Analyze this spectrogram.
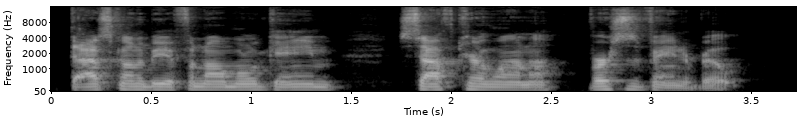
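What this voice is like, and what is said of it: Sarcastic delivery. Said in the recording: “that was totally sarcasm... that that was sarcasm.”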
